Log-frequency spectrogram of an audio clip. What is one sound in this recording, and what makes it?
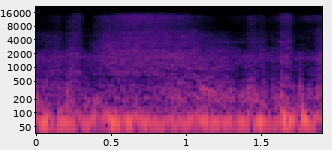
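A hand brushes against a leather car seat.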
